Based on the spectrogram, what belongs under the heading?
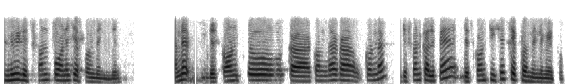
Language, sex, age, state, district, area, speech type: Telugu, male, 18-30, Andhra Pradesh, West Godavari, rural, conversation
